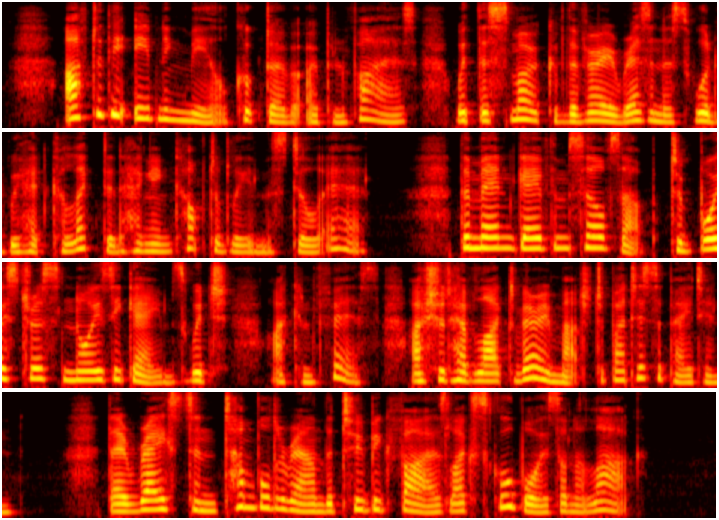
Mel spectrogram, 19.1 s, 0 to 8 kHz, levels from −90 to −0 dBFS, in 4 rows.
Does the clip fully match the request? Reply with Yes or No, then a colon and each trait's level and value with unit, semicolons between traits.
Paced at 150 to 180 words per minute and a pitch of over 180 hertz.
No: average, 190 wpm; high, 190 Hz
